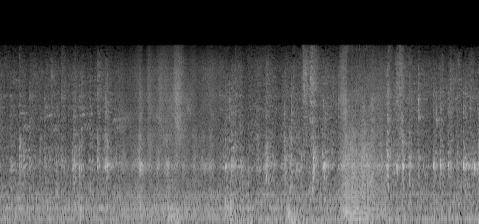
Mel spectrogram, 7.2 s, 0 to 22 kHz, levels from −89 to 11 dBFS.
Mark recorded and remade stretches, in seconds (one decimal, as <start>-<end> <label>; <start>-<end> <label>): 0.0-1.8 recorded; 1.8-3.3 remade; 3.3-5.1 recorded; 5.1-5.8 remade; 5.8-7.2 recorded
